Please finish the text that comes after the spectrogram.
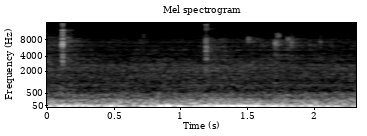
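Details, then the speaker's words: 2013 Audi Q7 3.0T supercharged, misfiring when revved and mixing oil and coolant: deep, uneven rumble that lurches and shakes badly; codes for cylinder 3 and 6 misfires, random misfire, a small EVAP leak and O2 sensors. "the owner's complaint is that it has a misfire if I rev"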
